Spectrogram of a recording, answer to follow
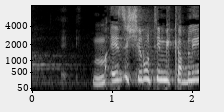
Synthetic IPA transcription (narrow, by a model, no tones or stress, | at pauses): mʔejzeʃiɾut̪hemːekɐbli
